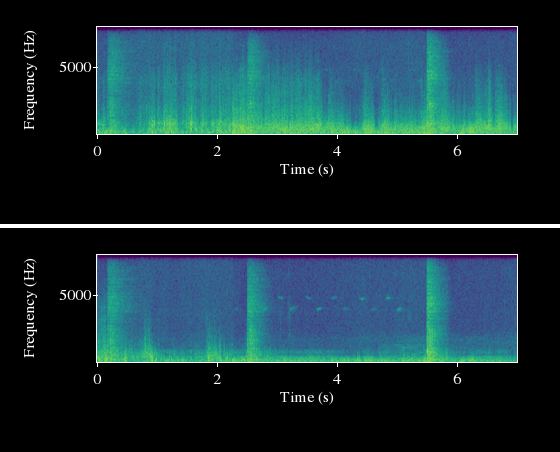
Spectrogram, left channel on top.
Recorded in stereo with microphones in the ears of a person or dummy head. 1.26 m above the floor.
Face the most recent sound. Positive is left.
turn(degrees=-15)  # may be behind; listen again after turning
